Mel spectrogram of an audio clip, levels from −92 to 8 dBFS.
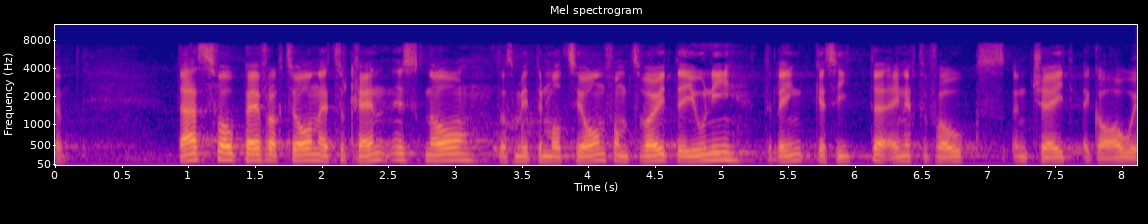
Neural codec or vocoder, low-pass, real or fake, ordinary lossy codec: none; 7.2 kHz; real; none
